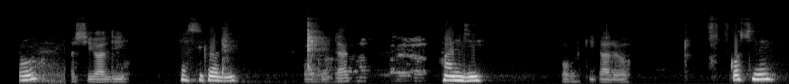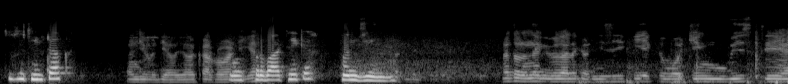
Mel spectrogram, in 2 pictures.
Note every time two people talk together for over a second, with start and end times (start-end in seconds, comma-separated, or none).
none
